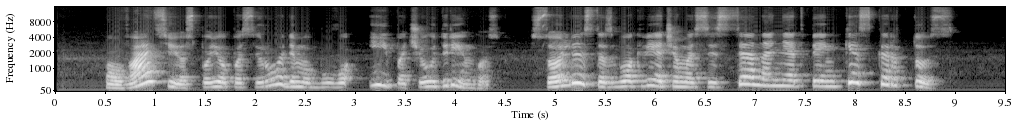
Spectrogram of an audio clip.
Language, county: Lithuanian, Šiauliai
